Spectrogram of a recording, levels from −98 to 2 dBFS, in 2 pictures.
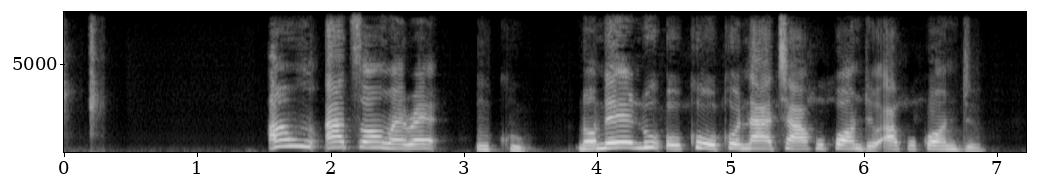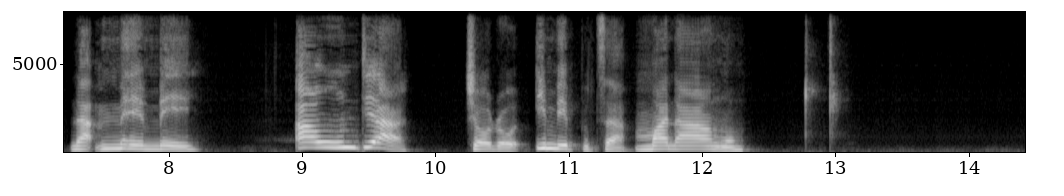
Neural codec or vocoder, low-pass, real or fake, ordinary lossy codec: codec, 16 kHz, 0.8 kbps, ZipCodec; none; fake; none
